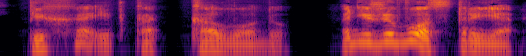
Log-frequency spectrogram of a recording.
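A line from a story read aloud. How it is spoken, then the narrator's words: Angry grumbling. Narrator (Russian): Макар злой и помятый, ворчал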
